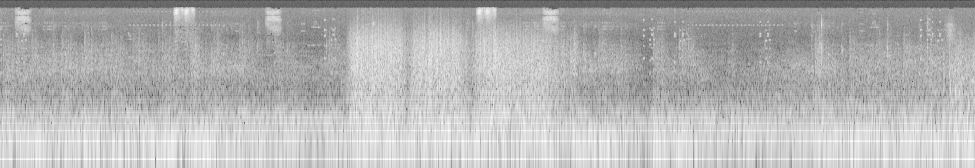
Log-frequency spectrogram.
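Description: A heavy walking machine rumbles and hums steadily.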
